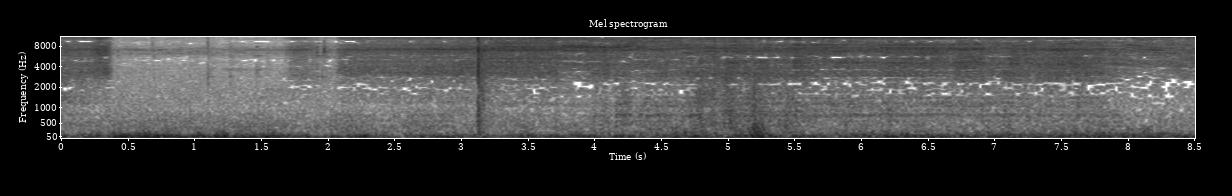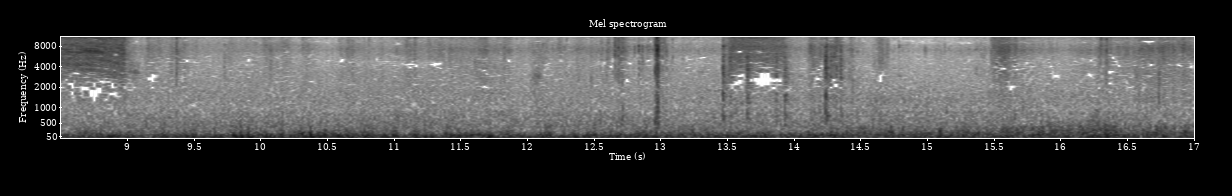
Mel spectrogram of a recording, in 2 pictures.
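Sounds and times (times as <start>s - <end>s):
high hiss of pressurized spray: 0.0s - 0.4s, 1.7s - 9.1s
low wind rumble: 0.0s - 17.0s.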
